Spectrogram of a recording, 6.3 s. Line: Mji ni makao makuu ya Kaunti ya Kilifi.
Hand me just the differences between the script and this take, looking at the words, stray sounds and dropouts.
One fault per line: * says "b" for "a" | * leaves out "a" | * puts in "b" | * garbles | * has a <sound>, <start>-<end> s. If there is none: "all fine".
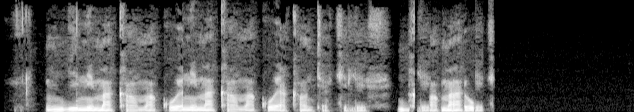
* puts in "ni makao makuu"
* garbles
